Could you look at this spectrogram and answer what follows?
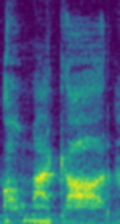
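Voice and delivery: breathless scared whisper, slow; hushed, slow retold whisper of fright; frightened whisper. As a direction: gasp it under your breath. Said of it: "I'm like".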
